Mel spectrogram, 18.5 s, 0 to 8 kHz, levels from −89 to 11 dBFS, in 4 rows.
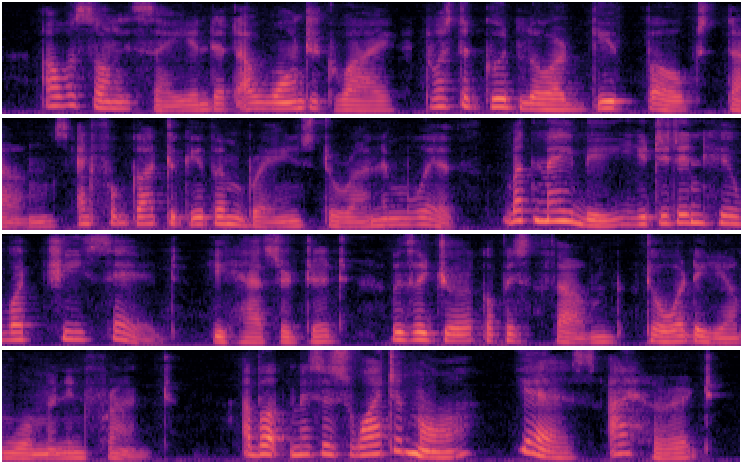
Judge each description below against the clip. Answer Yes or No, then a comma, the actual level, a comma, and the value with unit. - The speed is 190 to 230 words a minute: No, average, 170 wpm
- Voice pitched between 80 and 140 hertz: No, medium, 160 Hz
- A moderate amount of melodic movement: No, wide, 7.0 semitones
